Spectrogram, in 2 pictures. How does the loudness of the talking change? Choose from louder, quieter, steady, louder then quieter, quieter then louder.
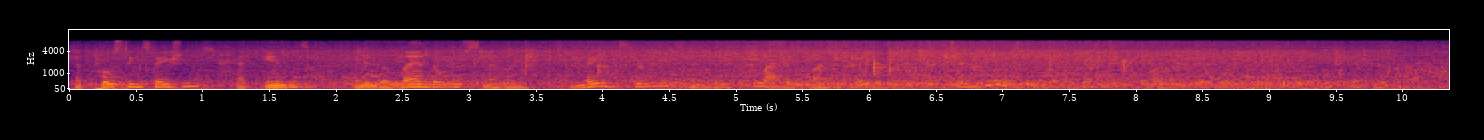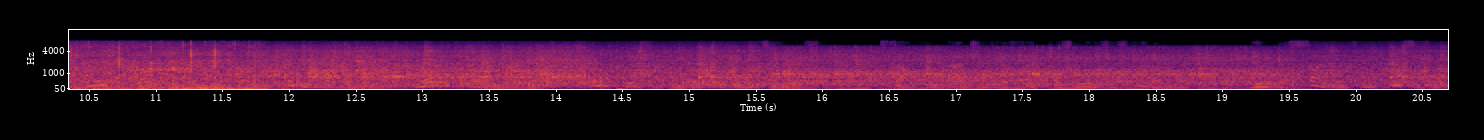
quieter.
